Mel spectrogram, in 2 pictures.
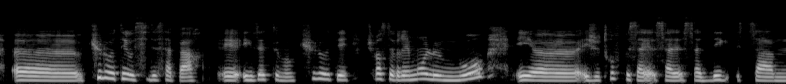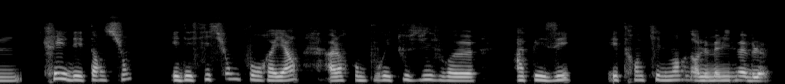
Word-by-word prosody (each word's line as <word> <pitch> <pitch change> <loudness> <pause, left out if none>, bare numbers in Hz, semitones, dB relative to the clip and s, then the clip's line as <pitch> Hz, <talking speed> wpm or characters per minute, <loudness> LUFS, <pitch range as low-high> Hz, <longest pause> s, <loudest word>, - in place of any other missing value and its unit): heu, 180 -3 +4
culotté 270 -6 +2
aussi 220 0 -3
de 205 - -1
sa 200 -1 -4
part, 170 -1 -2
è 190 0 +2
exactement, 210 -3 -1
culotté. 230 +1 -1
Je - - -19
pense 250 0 +1
que 230 - +3
vraiment 215 +4 +2
le 220 -3 +4
mot 205 - +2 0.3
et 200 +1 +6
et 195 - +6
heu 180 -1 +3
et - - +2
je 185 - -3
trouve 270 +8 -8
que 235 - -3
ça 190 -5 +1
ça 180 -2 0
ça 185 - -3
dég 195 +4 -1 0.2
ça, 180 -2 +1
mmh, 170 0 -5 0.2
crée 260 -1 +1
des 200 -2 +1
tensions 200 +4 -4 0.4
et 195 - +3
des 200 +1 +2
scissions 235 +4 -8
pour 200 -4 -3
rien 185 +4 +3 0.3
alors 185 +1 +1
qu'on 190 -2 -4
pourrait 190 +2 -3
tous 195 -1 -7
vivre, 195 -3 -2
heu, 175 -1 +4 0.4
apaisés 195 0 +1 0.4
et 200 - 0
tranquillement 200 0 -4
dans 195 - -2
le 180 0 +3
même 185 +1 +1
immeuble. 185 -3 +2
195 Hz, 185 wpm, -24 LUFS, 180-215 Hz, 0.4 s, et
